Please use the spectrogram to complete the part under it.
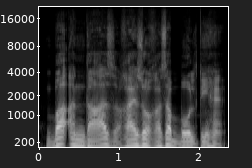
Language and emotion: Urdu, neutral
